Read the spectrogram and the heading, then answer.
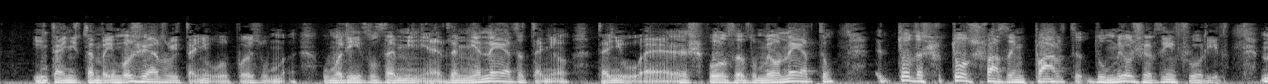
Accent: Portugal; now in Lisbon, Portugal; eu vim de Lisboa de propósito para assistir à festa da minha aldeia

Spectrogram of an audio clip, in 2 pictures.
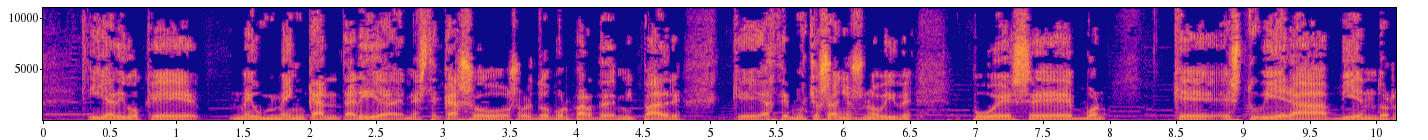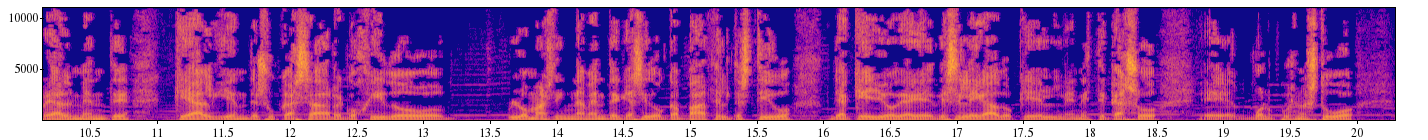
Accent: Balsicas, Region of Murcia, Spain; yo soy de aquí, yo soy de Torre Pacheco, más exactamente de un pueblecito del término de Torre Pacheco, pero más exactamente de un pueblo cercano, de Balsicas.

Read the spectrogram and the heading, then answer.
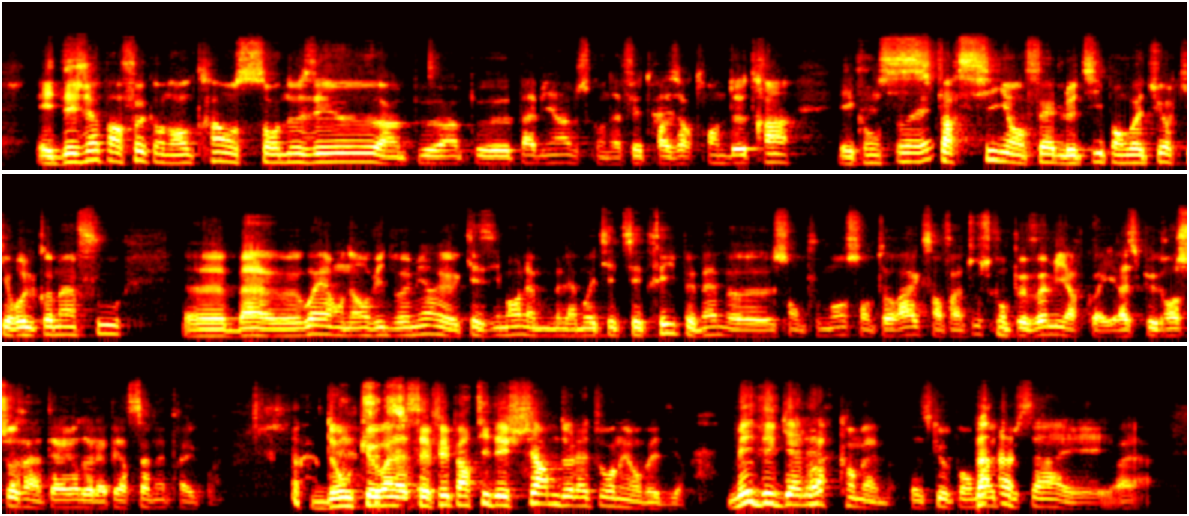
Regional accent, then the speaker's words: Brittany, France; Surtout quand on est breton et tout, donc il y a un côté identitaire et tout qui est chouette.

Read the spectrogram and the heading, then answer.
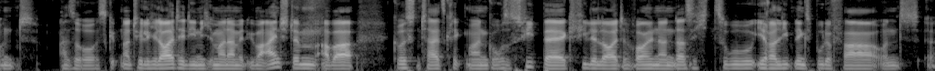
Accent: Hamburg, Germany; now in Kiel, Germany; bin fürs Studium hergezogen und irgendwie hat mich das überrascht, wie viele Dönerbuden es überhaupt in Kiel gibt. Ich komme aus Hamburg

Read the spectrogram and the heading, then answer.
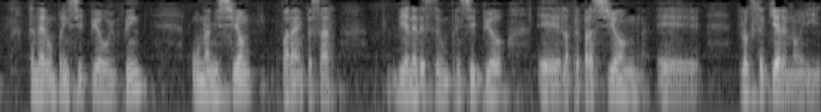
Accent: Morona Santiago, Ecuador; mi pueblo originario de la comunidad Shuar de Morona, Santiago. Soy un ser muy joven en el camino, he estado mucho tiempo recorriendo el mundo entero, pero en este tiempo estoy acá en Ecuador

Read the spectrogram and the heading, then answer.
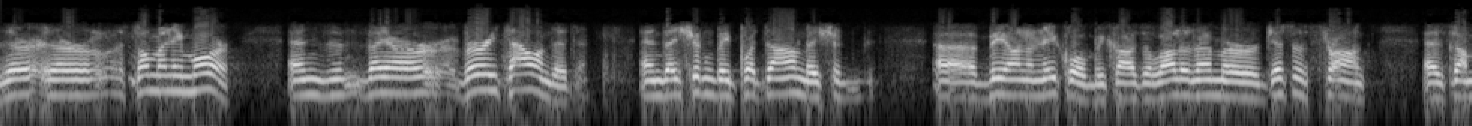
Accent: Pittsburgh, Pennsylvania, United States; when I got out of service, I started playing around my hometown of Pittsburgh and became like the local comic.

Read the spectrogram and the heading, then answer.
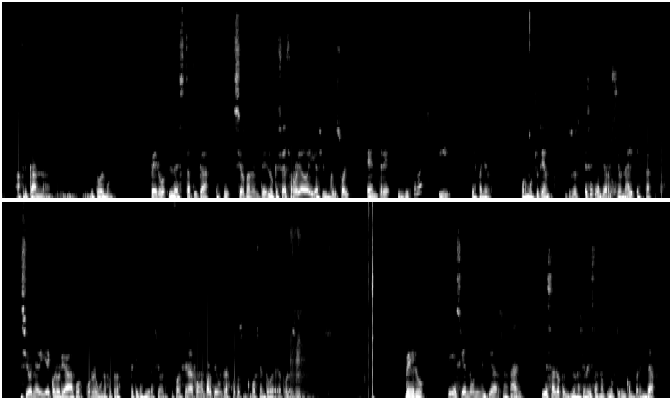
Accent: Peru; now in Chile; lo digo yo como peruano que vive en Chile

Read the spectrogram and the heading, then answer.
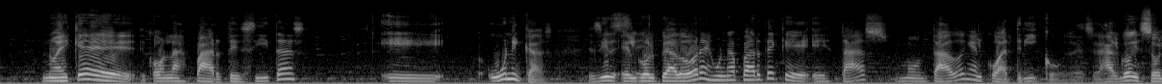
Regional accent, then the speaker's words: Venezuela; muy personalmente como venezolana

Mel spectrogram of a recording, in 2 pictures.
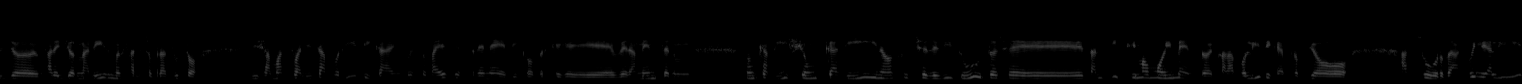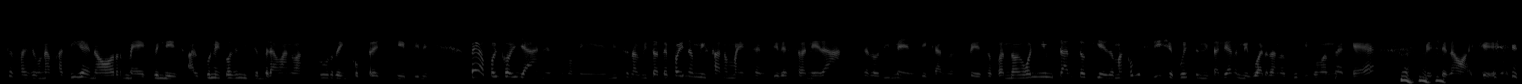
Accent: Spain; nel mio paese, in Spagna, sarebbe proprio inconcepibile

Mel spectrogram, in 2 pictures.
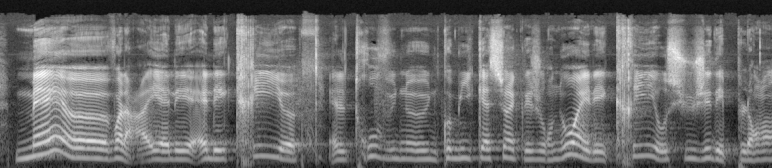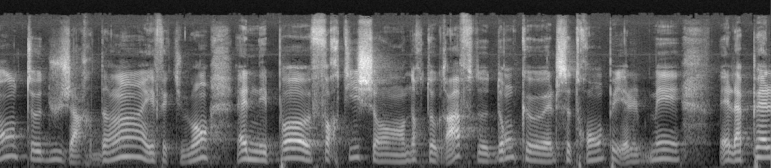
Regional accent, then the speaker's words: Nantes, Pays de la Loire, France; moi, je suis nantaise

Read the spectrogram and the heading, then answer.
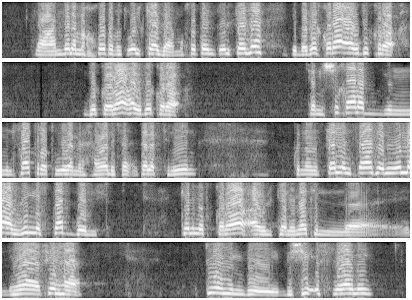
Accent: Egypt; عندنا في مصر كتب مجموعة من الناس

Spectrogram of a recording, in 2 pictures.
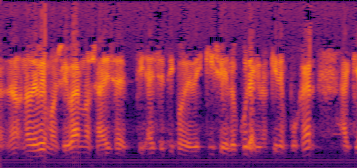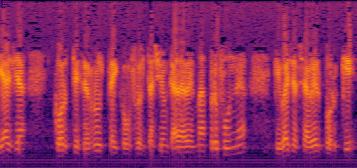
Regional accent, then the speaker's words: J.B. Molina, Santa Fe, Argentina; En J.B. Molina, mi pueblo.

